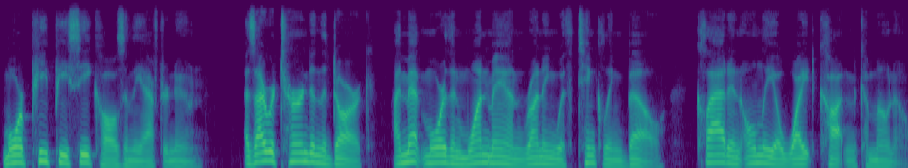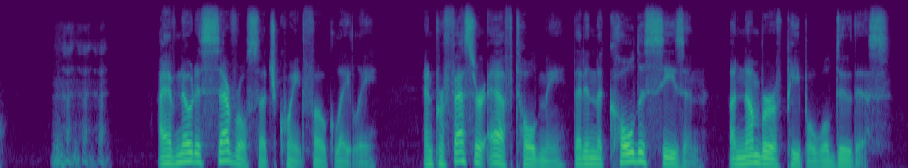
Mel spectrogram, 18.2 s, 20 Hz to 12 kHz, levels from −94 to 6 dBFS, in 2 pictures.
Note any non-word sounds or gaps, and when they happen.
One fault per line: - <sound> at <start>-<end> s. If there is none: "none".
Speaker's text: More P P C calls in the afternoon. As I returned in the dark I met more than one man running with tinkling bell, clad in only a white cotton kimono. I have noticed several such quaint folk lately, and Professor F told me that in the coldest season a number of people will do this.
- laugh at 9.6-10.2 s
